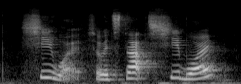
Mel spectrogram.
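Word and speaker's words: 시월: however when we say October it's written and pronounced she was so it stops she boy but it's she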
